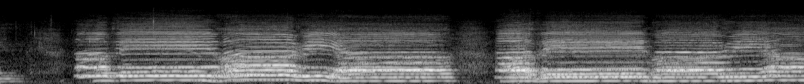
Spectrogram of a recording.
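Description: A small mixed group of men's and a woman's voices singing a Marian hymn unaccompanied. They sing two long, held phrases with a short breath between them about halfway through.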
